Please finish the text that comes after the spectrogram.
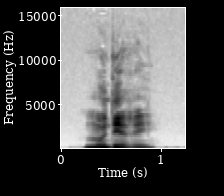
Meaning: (adjective) moderate; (verb) past participle of modérer
- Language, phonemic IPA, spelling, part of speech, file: French, /mɔ.de.ʁe/, modéré, adjective / verb, Fr-modéré.ogg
